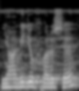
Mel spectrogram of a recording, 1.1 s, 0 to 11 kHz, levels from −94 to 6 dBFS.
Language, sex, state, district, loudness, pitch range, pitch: Hindi, male, Chhattisgarh, Raigarh, -21 LUFS, 150-170 Hz, 160 Hz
